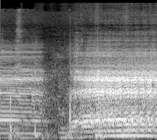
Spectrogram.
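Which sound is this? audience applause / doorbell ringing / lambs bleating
lambs bleating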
